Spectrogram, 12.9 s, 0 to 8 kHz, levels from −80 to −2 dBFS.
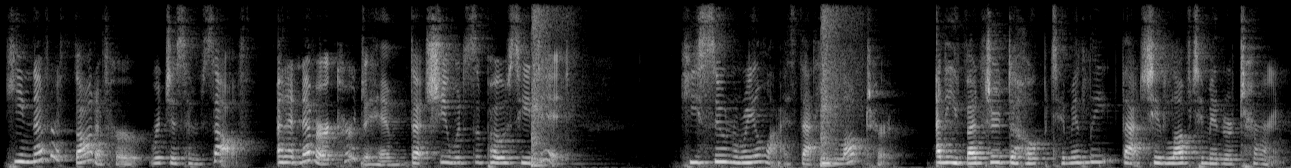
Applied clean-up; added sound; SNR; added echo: none; Snare drum; 11 dB; reverberation time 0.5 s.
